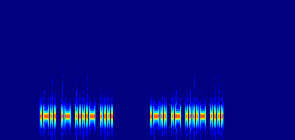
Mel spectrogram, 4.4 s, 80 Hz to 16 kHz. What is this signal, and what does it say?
Morse code, heard as a keyed tone, about 42 wpm, 700 Hz. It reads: LA4H LA4H
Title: DXCC-100 Call Signs - 4 Characters - Repeated 2x - 45wpm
